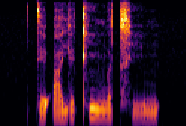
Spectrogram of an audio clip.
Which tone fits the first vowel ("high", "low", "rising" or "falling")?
low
